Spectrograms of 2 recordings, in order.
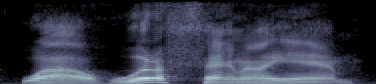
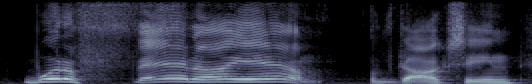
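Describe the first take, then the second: First: Louder, dry sarcasm; sarcastic. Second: Higher, sing-song mockery; mocking voice. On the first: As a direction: say it with sarcastic emphasis. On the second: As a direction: mimic the critic in a higher voice. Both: Shown as a demonstration.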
